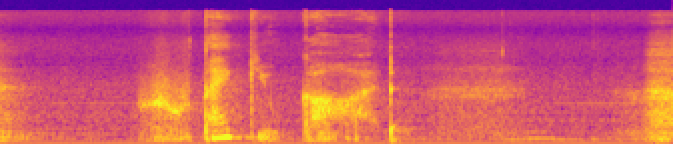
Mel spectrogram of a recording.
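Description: Faint whispered speech, a few quiet murmured syllables in an otherwise near-silent room, with one sharp click about two and a half seconds in.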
